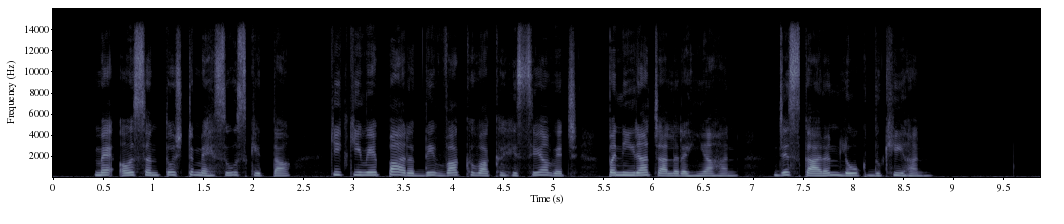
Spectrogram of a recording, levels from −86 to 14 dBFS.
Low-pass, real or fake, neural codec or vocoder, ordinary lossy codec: 14.4 kHz; fake; vocoder, 44.1 kHz, 128 mel bands, Pupu-Vocoder; none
